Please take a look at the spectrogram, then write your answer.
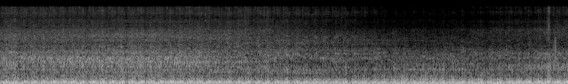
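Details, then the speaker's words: Warm idle of a Honda VFR800 VTEC V4 (58,200 mileage) at about 43 °C after cam chain replacement; steady even beat with light valvetrain chatter, no knock. "я дал двигатель прогреться до 43 градусов мы сейчас посмотрим как он работает поближе на камеру"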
